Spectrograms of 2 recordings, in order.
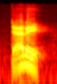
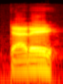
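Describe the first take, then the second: First: It is said in a frustrated, demanding way. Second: The same.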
